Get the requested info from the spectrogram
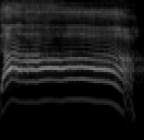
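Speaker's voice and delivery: sudden high open-mouthed scream; mock scream. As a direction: let out a wordless protest yell. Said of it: "by screaming".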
